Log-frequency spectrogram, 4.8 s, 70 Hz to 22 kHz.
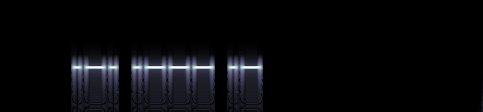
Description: Morse code, heard as a keyed tone, about 21 wpm, 700 Hz. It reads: RJA
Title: USA Call Sign Postfixes - 3 Letters 20wpm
